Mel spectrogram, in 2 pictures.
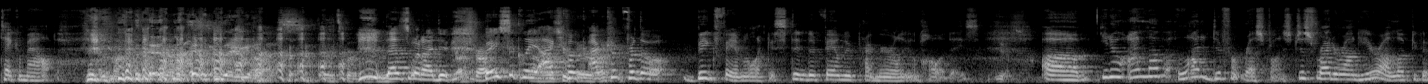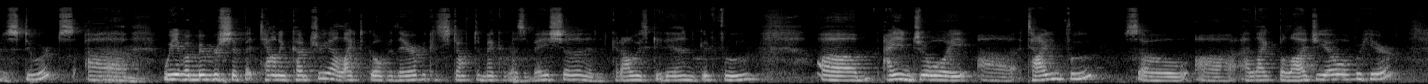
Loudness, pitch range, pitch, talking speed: -21 LUFS, 195-245 Hz, 215 Hz, 185 wpm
